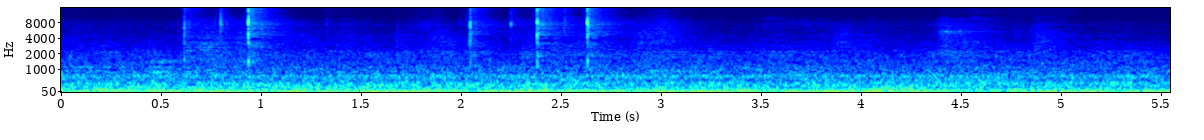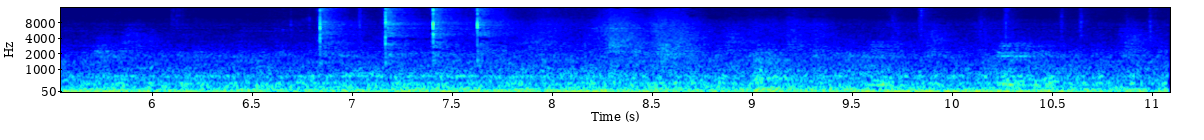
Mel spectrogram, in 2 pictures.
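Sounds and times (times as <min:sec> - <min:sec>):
scissors snipping hair: 0:00.6 - 0:01.2, 0:02.0 - 0:02.9, 0:06.7 - 0:07.9.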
